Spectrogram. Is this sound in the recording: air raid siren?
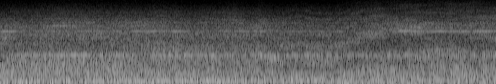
no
